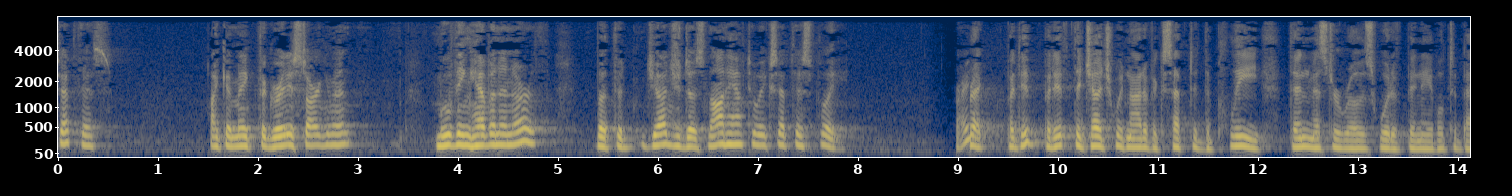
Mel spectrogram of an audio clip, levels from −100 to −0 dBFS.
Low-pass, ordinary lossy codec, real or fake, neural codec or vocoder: 7.2 kHz; MP3, 48 kbps; real; none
